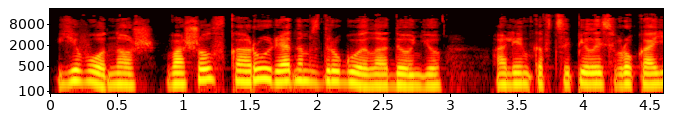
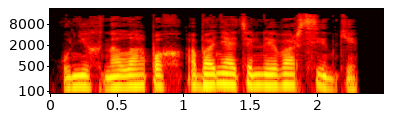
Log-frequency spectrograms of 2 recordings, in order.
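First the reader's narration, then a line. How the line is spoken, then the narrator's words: Inaudible whisper in ear. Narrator (Russian): неслышно шепнул Трот на ухо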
